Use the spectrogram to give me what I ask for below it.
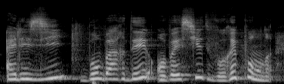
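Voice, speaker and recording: A woman moderating a conference panel, inviting the audience to ask questions in a lively, playful way. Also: on the high side, normal speed, husky.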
